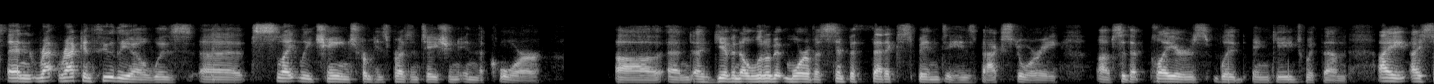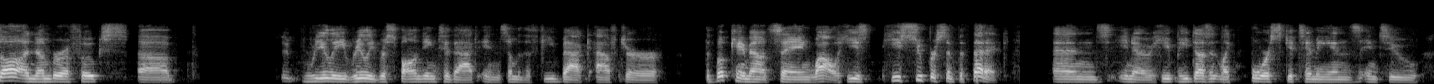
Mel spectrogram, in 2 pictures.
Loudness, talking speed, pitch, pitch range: -20 LUFS, 155 wpm, 125 Hz, 115-135 Hz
